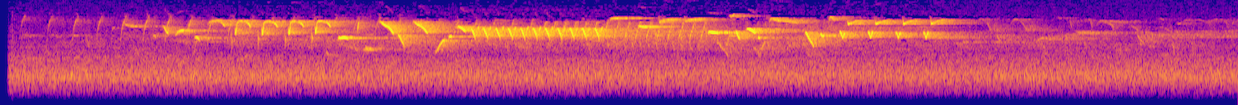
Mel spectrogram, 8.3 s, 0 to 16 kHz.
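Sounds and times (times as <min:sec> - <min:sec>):
steady background hiss: 0:00.1 - 0:08.2
Eurasian wren Troglodytes troglodytes singing: 0:00.3 - 0:08.2.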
